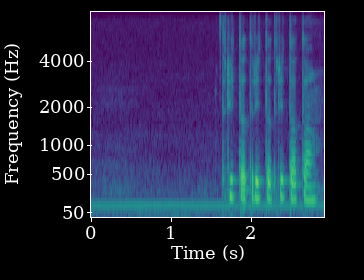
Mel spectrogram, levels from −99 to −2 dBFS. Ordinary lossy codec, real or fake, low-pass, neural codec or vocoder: none; real; none; none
